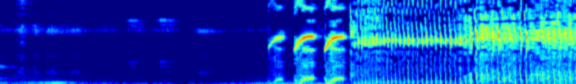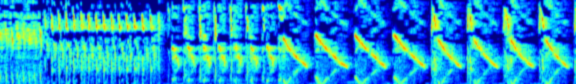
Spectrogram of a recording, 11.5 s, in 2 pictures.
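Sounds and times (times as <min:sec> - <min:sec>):
canary song: 0:02.7 - 0:11.5.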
